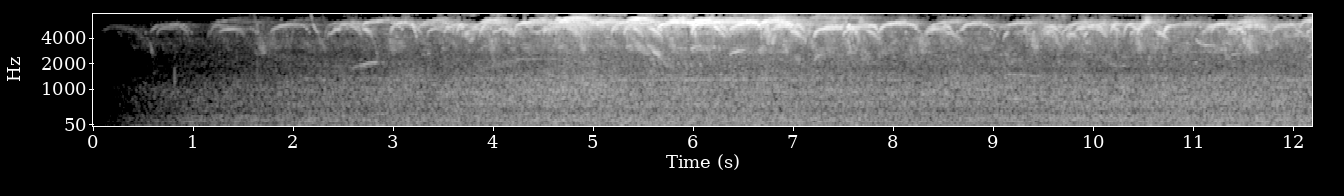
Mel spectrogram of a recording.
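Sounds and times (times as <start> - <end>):
common swifts screaming: 1.8 - 12.1.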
